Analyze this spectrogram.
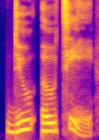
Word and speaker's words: duty: Americans say this duo t with a soft d sound, not duty like you might hear in British English.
